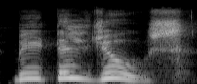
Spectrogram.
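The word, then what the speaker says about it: Betelgeuse: it next to its grandfather called beet Jews it's that's the name of a very big son and it is spelled very differently okay not how you think it's not the juice of a beetle okay not it is not spelled like that at all it is b e t e l j e u c e okay beet juice that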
